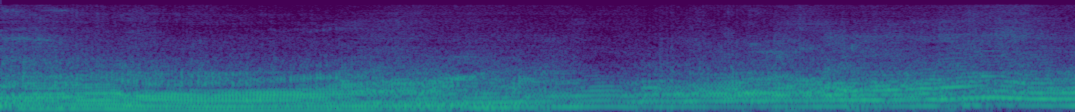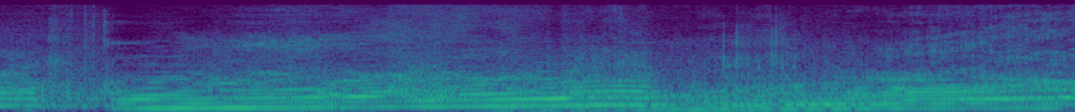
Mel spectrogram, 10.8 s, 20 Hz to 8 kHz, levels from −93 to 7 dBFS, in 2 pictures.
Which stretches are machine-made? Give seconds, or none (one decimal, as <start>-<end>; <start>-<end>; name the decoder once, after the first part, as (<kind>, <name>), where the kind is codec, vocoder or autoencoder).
1.7-3.2 (codec, DAC); 3.7-8.3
